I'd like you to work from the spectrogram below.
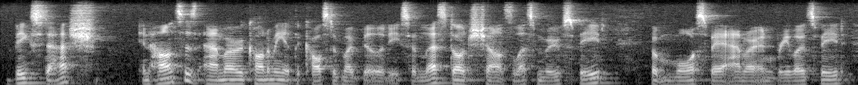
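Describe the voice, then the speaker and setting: A man speaks in a relaxed tone with an Australian accent. His pitch is fairly low. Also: ordinary pitch variation, moderate pace. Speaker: gaming youtuber. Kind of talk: gameplay commentary. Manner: casual, relaxed.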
